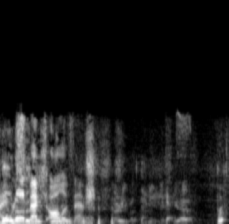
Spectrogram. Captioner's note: laughter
